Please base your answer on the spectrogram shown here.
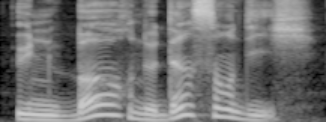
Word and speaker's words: une borne d'incendie: Une borne d'incendie. Okay, final here not pronounced, final here not pronounced. Une borne d'incendie.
